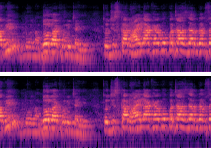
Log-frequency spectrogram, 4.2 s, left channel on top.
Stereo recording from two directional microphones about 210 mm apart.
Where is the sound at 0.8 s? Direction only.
20° right (ahead or behind).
